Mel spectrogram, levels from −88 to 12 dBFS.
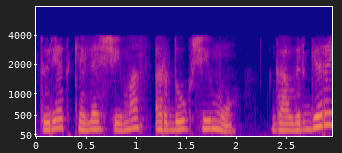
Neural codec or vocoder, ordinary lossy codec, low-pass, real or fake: none; AAC, 16 kbps; 7.2 kHz; real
